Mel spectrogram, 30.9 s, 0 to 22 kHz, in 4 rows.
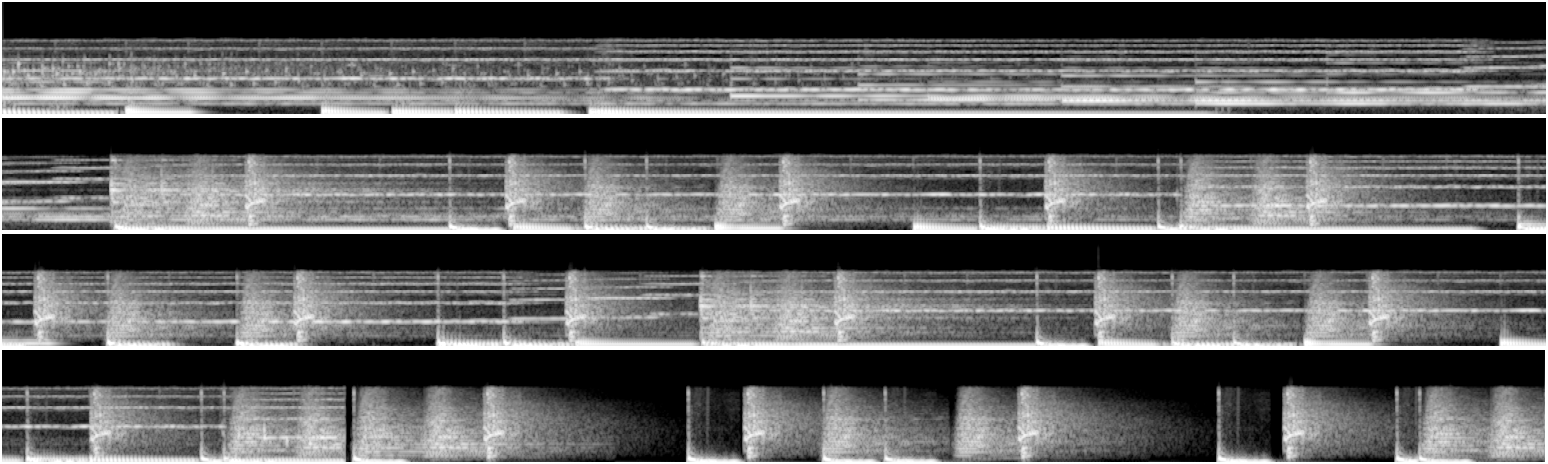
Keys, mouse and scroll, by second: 0.9 click, 2.4 right click, 3.5 click, 7.9 click, 8.4 click, 8.5 click, 9.2 click, 9.3 click, 10.9 click, 11.6 click, 13.8 shift+Return, 14.7 click, 16.2 click, 18.5 click, 19.0 middle click, 20.5 click, 23.3 scroll up 2, 24.9 click, 26.5 scroll down 3, 27.6 click, 27.7 click, 28.7 click, 28.7 click, 29.1 click, 29.2 click, 29.8 click.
